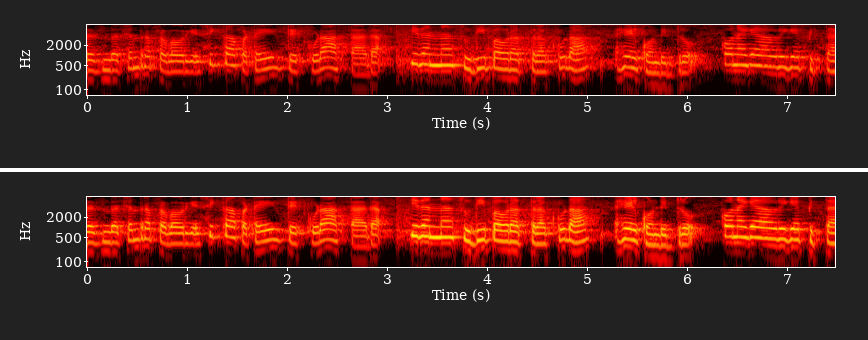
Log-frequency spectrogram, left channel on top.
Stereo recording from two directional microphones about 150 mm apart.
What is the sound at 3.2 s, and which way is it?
A child's voice, 40° right (ahead or behind).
